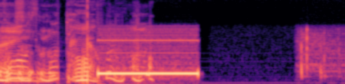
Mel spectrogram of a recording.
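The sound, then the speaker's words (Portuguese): A single steady telephone ringback tone, about one second long, sounds while a call is being placed. A voice talks just before it, silence follows, and a short faint sound comes near the end. “Eu vou ligar agora pra Fabrícia.”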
